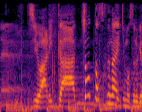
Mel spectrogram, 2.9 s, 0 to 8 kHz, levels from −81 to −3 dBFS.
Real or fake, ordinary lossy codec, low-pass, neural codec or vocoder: real; MP3, 32 kbps; 7.2 kHz; none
